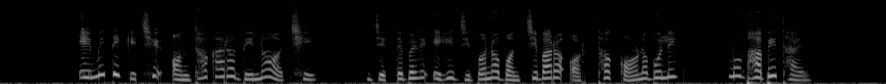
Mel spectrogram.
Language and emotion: Odia, sad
